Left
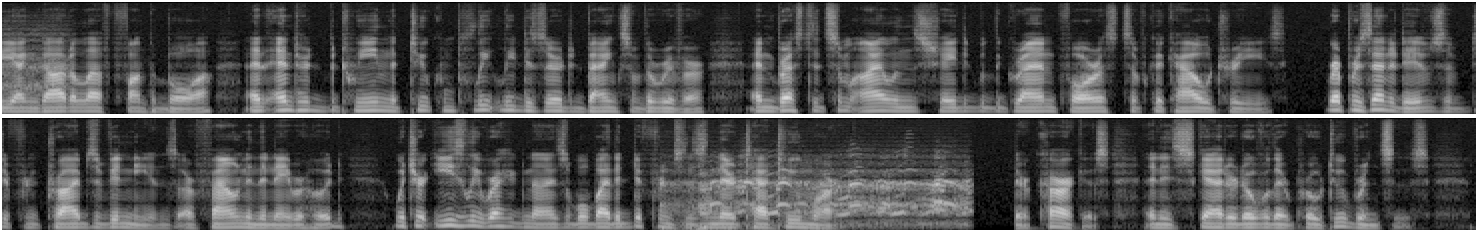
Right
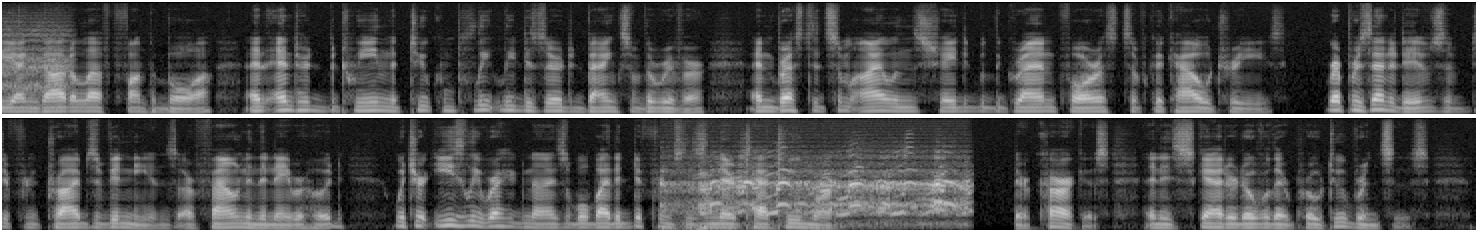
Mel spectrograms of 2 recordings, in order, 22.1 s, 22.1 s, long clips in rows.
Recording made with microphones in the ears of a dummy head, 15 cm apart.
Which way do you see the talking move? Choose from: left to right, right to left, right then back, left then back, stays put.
stays put.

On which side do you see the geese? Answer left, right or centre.
right.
